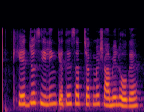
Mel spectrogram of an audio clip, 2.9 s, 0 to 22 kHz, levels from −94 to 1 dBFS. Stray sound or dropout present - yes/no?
no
